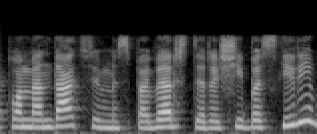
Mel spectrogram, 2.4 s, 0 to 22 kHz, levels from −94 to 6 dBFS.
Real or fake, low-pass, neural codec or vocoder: fake; 7.2 kHz; codec, 16 kHz, 2 kbps, FunCodec, trained on LibriTTS, 25 frames a second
